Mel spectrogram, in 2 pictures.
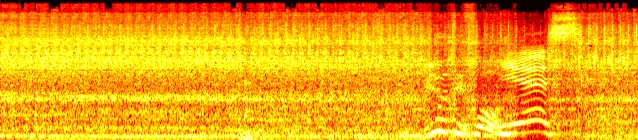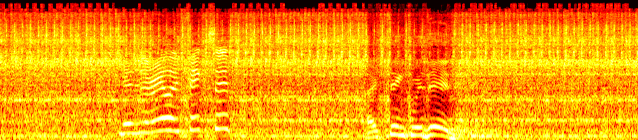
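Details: Hot Suzuki Samurai petrol engine, throttle body warm, fires first try after fuel pressure regulator replacement (old one leaked fuel into vacuum line, causing hard warm starts and bad idle), then runs smooth and steady with even revs, no misses; apparently fixed.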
